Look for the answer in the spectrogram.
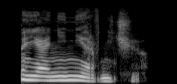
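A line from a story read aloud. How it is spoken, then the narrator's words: Tired. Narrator (Russian): устало сказала я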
